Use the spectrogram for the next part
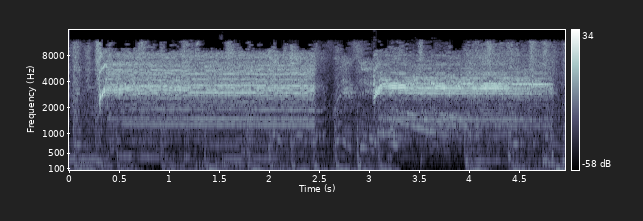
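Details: Television music carrying a long, steady high electronic tone that drops out briefly and returns, over busy low beats and faint voices, with no animal voice heard.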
